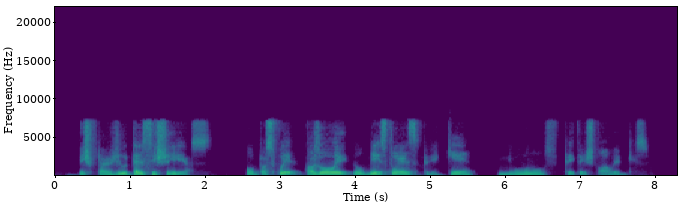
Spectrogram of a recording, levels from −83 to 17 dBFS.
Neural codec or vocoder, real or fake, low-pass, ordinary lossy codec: codec, 16 kHz, 0.5 kbps, FreqCodec, larger model; fake; 7.2 kHz; AAC, 48 kbps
